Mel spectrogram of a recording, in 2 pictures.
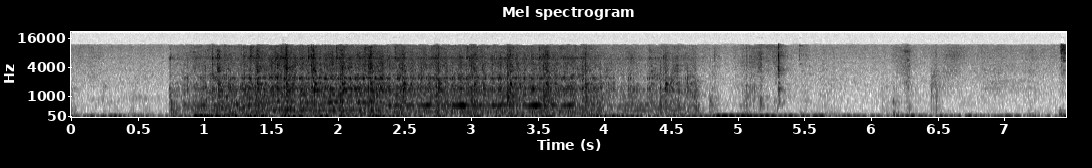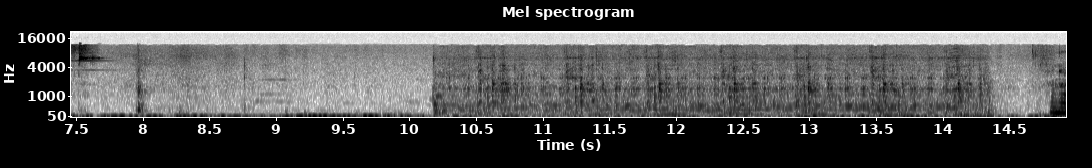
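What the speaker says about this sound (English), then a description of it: "So I'll just sew right on the edge there, and I will use a stitch length of 3." A sewing machine stitches along the edge of a trouser waistband at stitch length 3, running in two steady whirring bursts separated by a pause with a brief click, close and fairly loud.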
